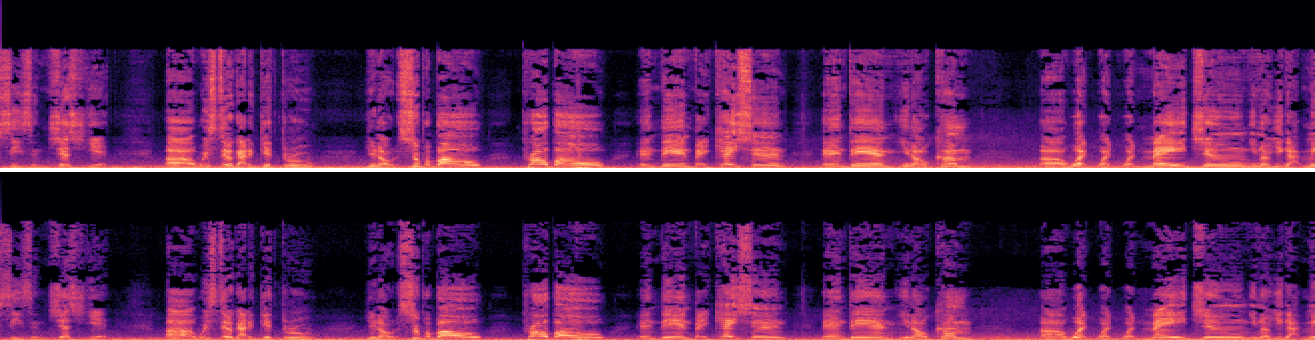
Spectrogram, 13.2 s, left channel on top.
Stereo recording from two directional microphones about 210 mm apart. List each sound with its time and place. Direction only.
0.1 s a man's voice: 20° left (ahead or behind)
